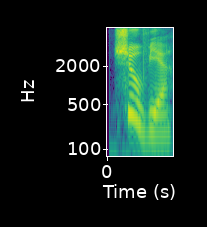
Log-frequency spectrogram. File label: "lluvia", spanish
